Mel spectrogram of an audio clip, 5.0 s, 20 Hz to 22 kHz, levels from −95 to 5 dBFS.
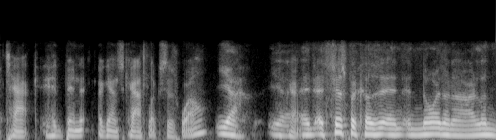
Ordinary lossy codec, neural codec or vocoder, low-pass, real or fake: Opus, 16 kbps; none; 7.2 kHz; real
